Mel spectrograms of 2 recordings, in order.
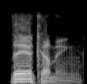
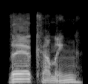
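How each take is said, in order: First: Said in the usual way. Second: "they're coming" with a rising question tune; questioning echo. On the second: A narrator's reading. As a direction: lift the end of "they're coming" as a query. Wife echoes it as a question.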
